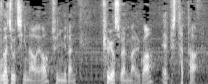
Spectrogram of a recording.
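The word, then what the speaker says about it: κύριος: 주님이란 큐리오스라는 말과 에피스타타. 이 에피스타타에 대해서는 지난주에 말씀을 드렸어요. 이거는 영어에서 큐리오스라는 말은 보통 주님 하는 큐리오스라는 말은 이건 그냥 영어식으로 그대로 읽으면 돼요. U는 위 발음이 나요. 위. 퀴리오스예요.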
